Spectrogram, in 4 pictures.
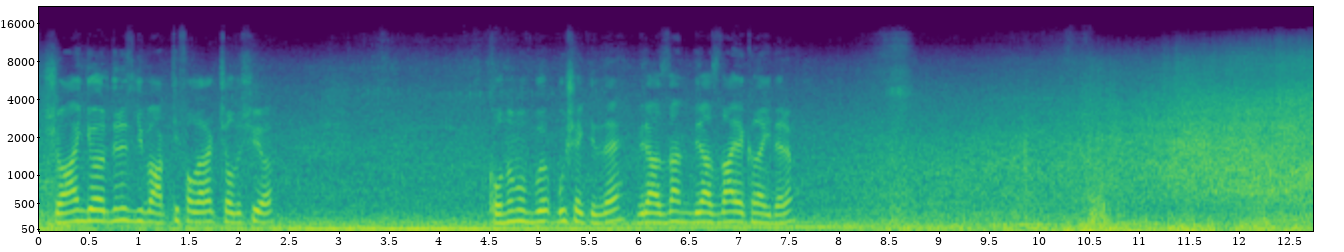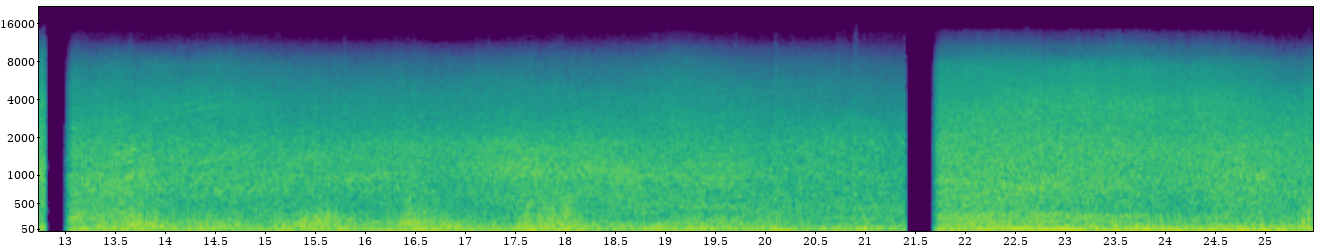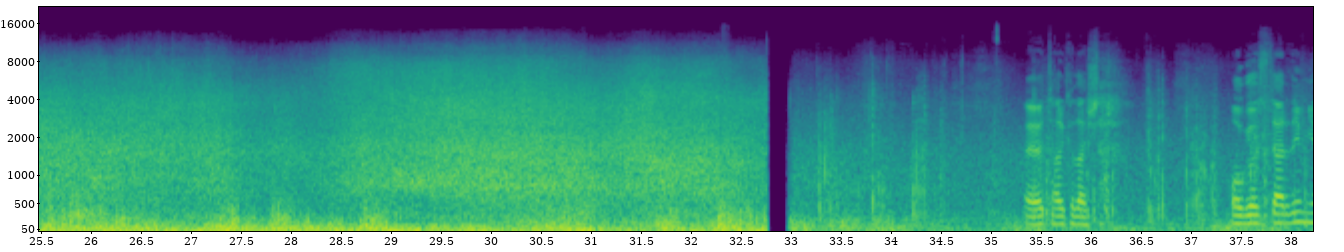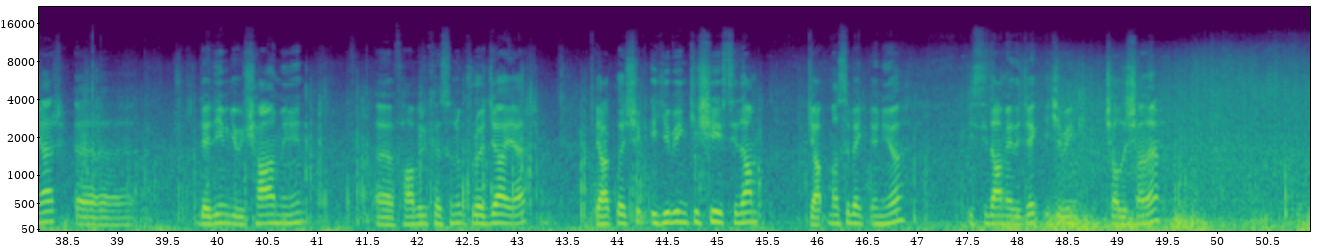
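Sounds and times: car engines: 0:00.0 - 0:50.9
tyres on wet road: 0:00.0 - 0:50.9
wind on microphone: 0:08.2 - 0:50.9.

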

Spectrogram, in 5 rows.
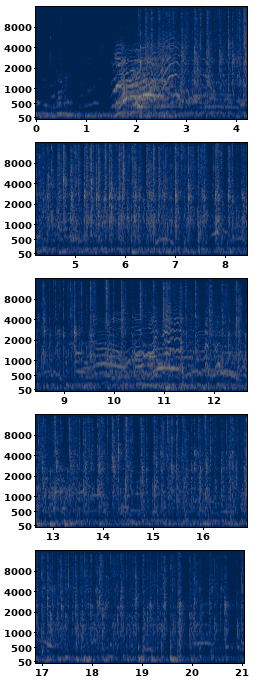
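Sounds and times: people cheering: 0:01.5 - 0:21.0
people clapping: 0:01.8 - 0:21.0.

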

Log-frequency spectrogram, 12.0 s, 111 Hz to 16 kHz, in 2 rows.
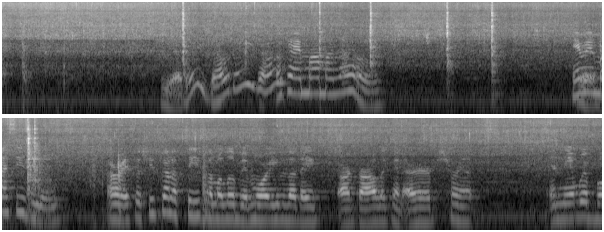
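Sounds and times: shrimp sizzling in a frying pan: 0:00.0 - 0:12.0
metal tongs clicking on pan: 0:01.6 - 0:02.5, 0:03.1 - 0:05.1, 0:06.2 - 0:06.5.

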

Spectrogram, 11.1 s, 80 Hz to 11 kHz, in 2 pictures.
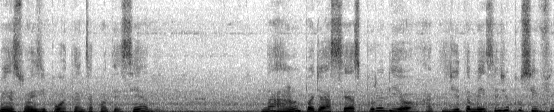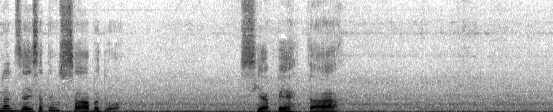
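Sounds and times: background traffic rumble: 0:00.0 - 0:11.0.

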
